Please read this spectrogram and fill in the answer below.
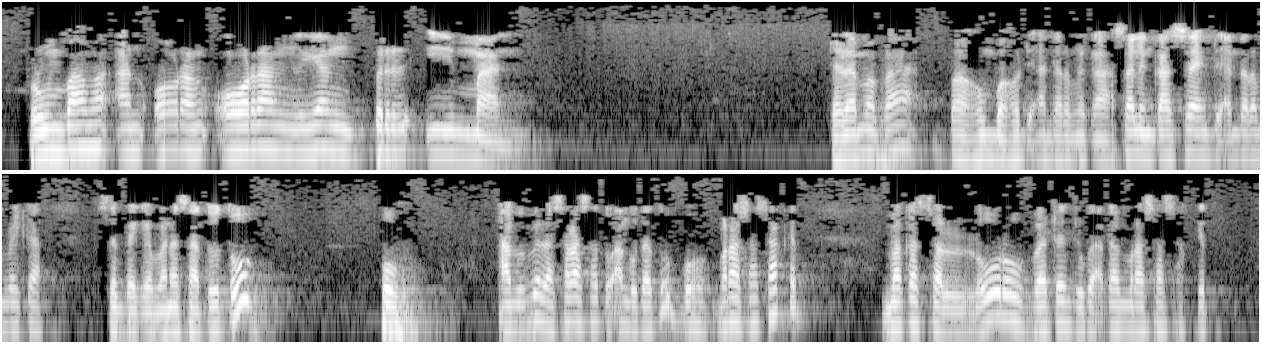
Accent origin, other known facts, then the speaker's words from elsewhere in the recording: Indonesia; Kemudian jamaah di situ bertanya, mau kemana? Orang mana? Orang Indonesia.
